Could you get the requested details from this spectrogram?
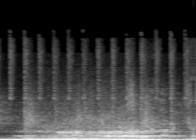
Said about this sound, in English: The Mustang does donuts in the parking lot and speeds away.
